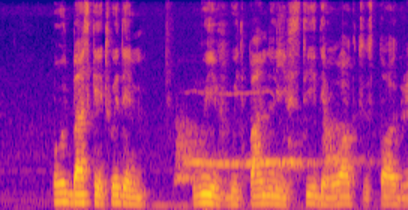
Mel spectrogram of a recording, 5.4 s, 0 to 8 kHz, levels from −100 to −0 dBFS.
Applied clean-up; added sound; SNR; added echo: none; Dog; 12 dB; none.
